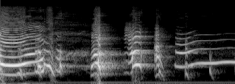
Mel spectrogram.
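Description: Two women laughing hard: a loud, high-pitched laugh at the start, then short separate bursts of laughter, and a long held high note beginning near the end.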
